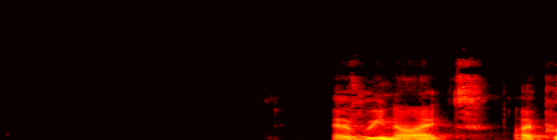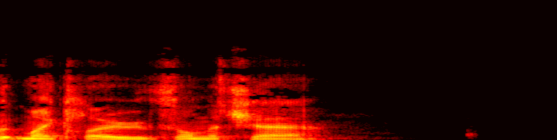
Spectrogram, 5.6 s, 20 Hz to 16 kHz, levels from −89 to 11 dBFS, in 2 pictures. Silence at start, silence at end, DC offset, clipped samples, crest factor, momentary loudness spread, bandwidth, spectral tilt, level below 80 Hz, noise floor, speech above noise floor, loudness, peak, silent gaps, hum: 1.7 s; 1.2 s; under 0.1%; under 0.1%; 20 dB; 9 LU; 9.4 kHz; -5 dB/octave; -68 dBFS; under -90 dBFS; over 65 dB; -25 LUFS; -8 dBFS; none; none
